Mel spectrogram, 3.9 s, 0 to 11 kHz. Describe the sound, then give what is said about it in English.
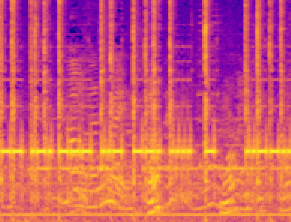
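The last maritime Morse code telegraph message, sent July 12, 1999, beeps out in a steady, mid-high tone, keyed in quick short and long bursts, over crackling static clicks and faint murmuring voices underneath. “On that day, July 12th, 1999, the Morse operators who tapped out these signals for years, even decades, gathered to say goodbye.”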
